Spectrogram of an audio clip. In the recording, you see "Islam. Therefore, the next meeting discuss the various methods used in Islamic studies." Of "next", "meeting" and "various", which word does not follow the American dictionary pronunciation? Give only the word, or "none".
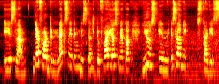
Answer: various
